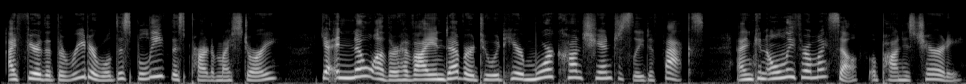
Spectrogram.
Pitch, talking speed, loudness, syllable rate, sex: 245 Hz, 205 wpm, -18 LUFS, 6.0 syllables/s, female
